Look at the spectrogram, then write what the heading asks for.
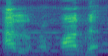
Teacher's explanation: Jangan sampai kita merubahnya menjadi huruf u atau huruf hamzah, tetapi di situ ada huruf ain yang harus kita keluarkan dari tengah-tengah tenggorokan. Dan di akhir ayat al-uqad itu juga ada qalqalah kubra.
